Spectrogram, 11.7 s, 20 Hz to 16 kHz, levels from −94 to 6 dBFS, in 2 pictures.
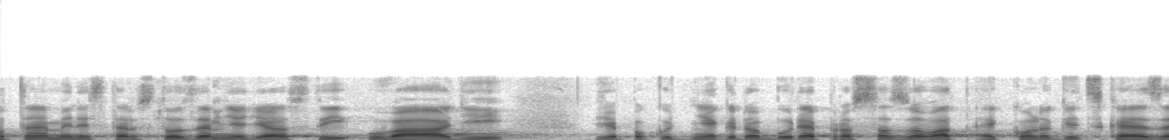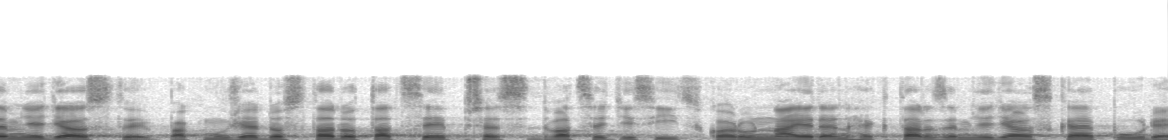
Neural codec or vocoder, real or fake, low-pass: none; real; 7.2 kHz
